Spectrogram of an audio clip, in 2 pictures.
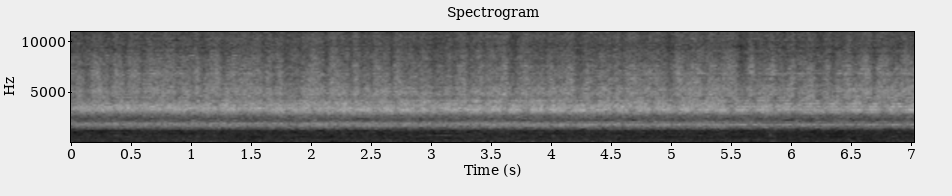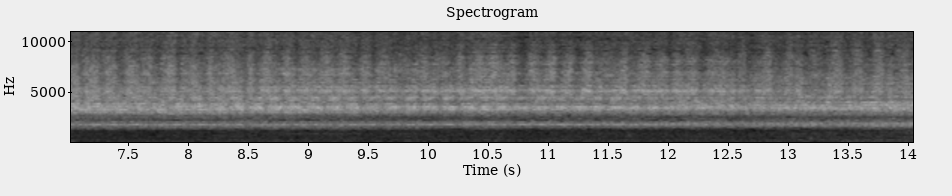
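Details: Insects, which the recordist thinks are grasshoppers, make a loud, steady, high, shimmering buzz that never pauses in daytime around 9:30 at a beach resort on Koh Phangan, Thailand.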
